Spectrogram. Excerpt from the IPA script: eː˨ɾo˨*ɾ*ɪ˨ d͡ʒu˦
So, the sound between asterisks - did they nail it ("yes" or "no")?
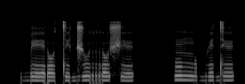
no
